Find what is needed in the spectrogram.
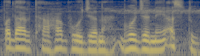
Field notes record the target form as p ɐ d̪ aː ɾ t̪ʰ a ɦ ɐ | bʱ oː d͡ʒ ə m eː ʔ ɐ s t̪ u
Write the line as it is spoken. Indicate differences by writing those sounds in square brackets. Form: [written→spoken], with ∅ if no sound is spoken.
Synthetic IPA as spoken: p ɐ d̪ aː ɾ t̪ʰ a ɦ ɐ | bʱ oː d͡ʒ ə [m→n] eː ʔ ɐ s t̪ u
